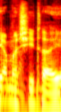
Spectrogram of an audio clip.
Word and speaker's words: Yamashita: So the people that were making it, even the really high end folk, guys like um, I'm going to try it, Tatsuro Yamashita? Yamashita. Yamashita. yeah, yeah. They don't really pronounce the A's as clearly as we do, though.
